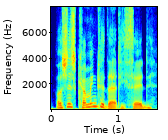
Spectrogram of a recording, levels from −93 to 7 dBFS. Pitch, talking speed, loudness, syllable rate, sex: 160 Hz, 300 wpm, -16 LUFS, 6.5 syllables/s, male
